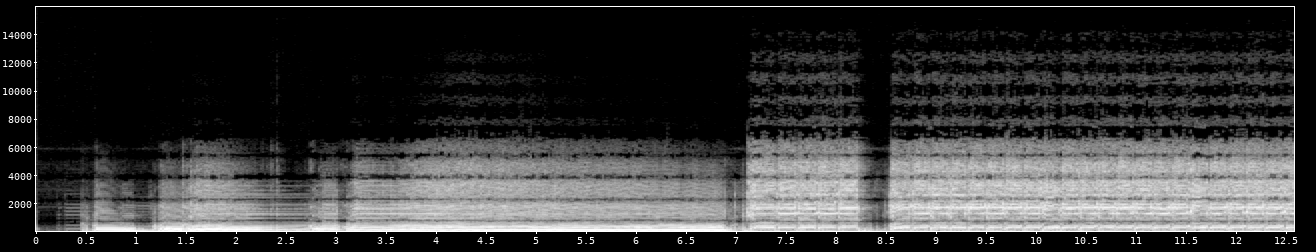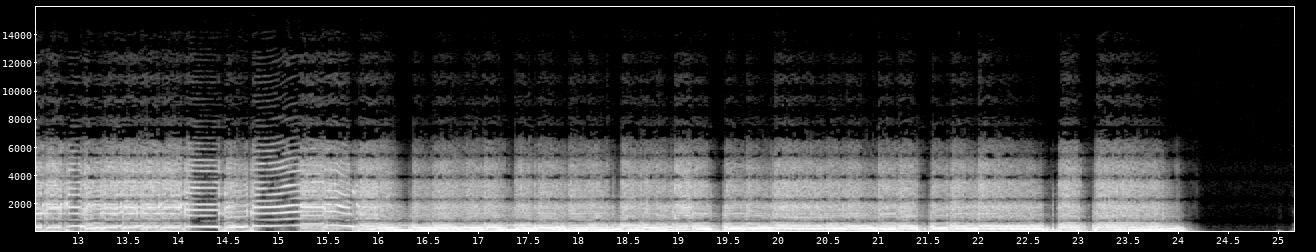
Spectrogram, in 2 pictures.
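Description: Loud, crunchy electric guitar riffs played through an overdriven amp, with sustained distorted chords and a few quick slides, ringing out steadily before cutting off near the end.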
